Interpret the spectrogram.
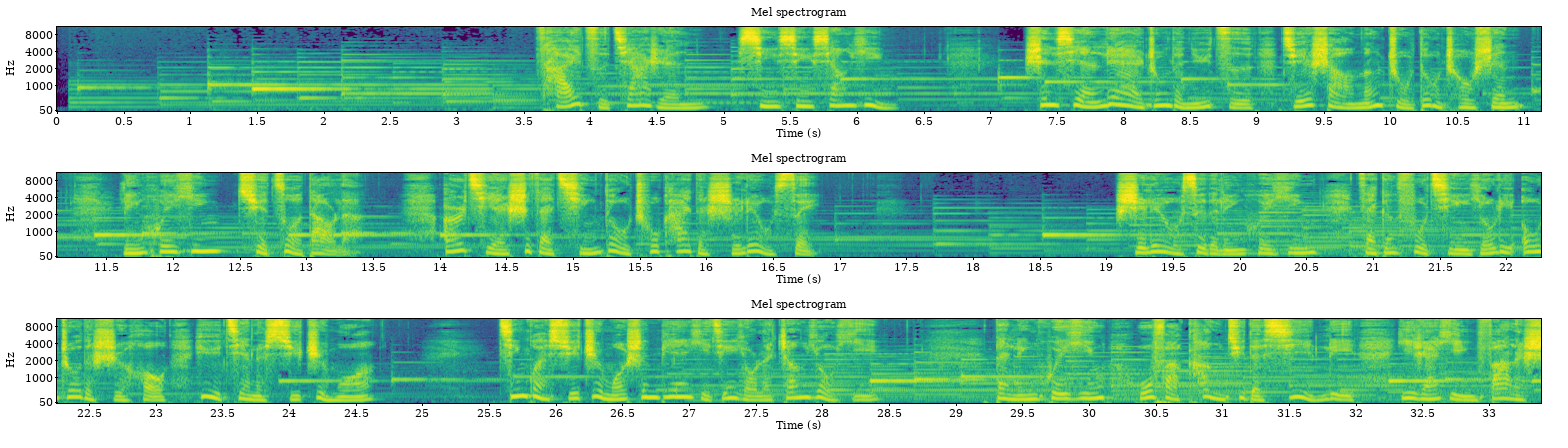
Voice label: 女 朗诵 散文故事; 林徽因徐志摩

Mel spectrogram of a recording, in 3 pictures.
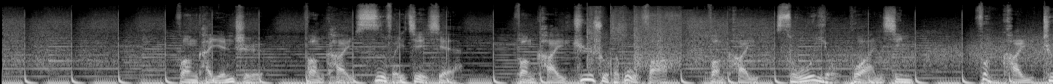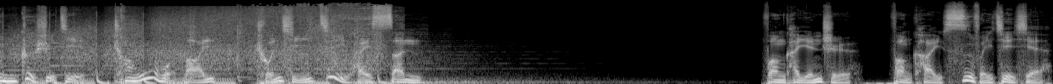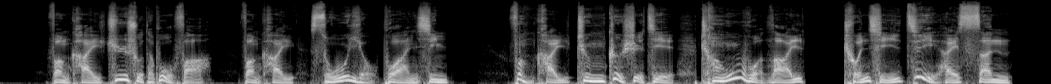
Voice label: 男 广告

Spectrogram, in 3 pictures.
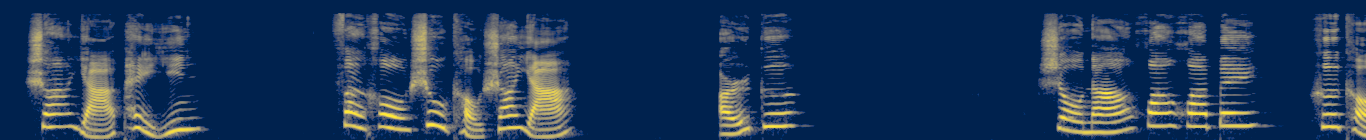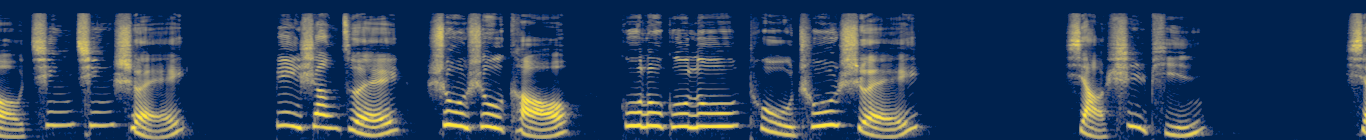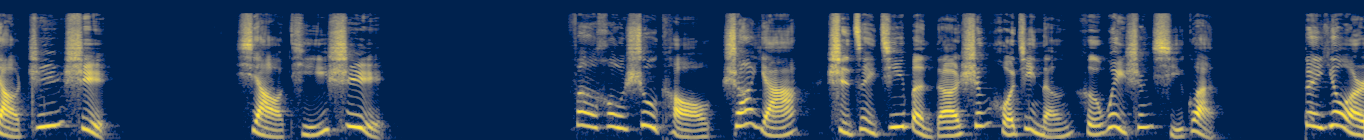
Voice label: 课件; 刷牙成品

